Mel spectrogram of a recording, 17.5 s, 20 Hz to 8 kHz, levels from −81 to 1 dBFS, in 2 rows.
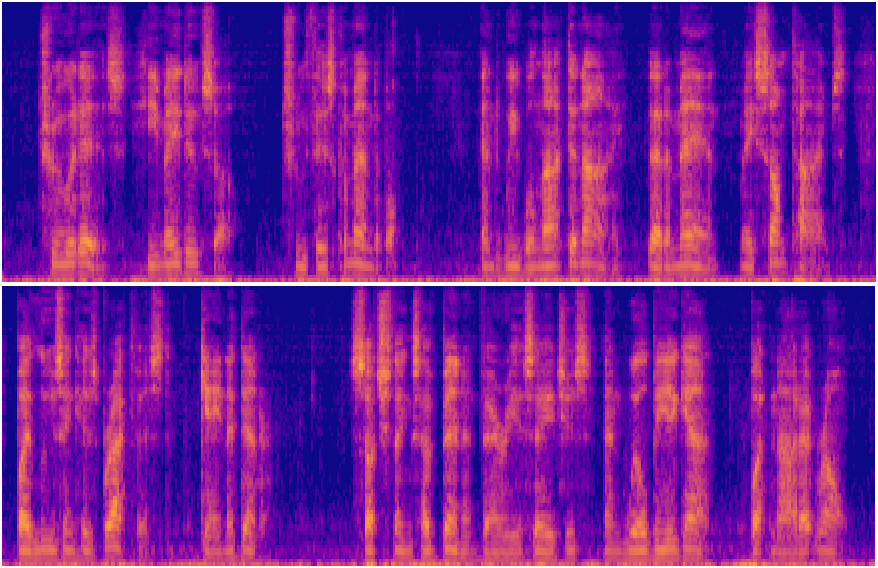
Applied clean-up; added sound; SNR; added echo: neural separator model SepFormer DNS4.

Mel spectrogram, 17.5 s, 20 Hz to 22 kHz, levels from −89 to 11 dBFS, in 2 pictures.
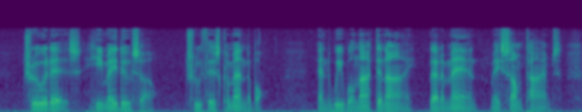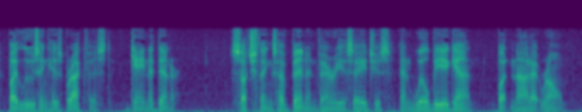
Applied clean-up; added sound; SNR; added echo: none; none; none; none.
